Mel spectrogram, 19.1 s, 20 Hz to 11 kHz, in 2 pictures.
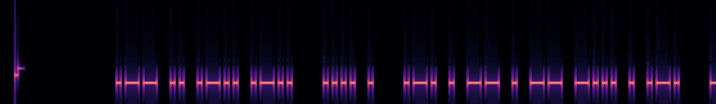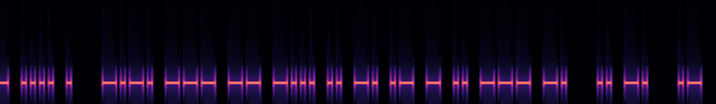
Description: Morse code, heard as a keyed tone, about 21 wpm, 700 Hz. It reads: WILL HE REMEMBER THE COMBINATION IN A
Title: Sentences from Top 1000 Words - Review Part 6 - 20wpm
